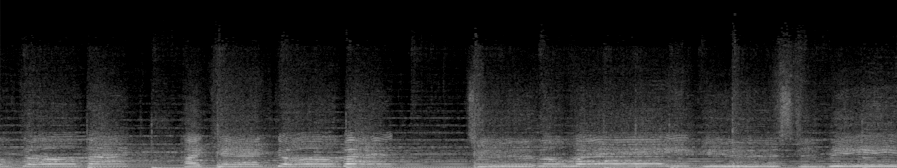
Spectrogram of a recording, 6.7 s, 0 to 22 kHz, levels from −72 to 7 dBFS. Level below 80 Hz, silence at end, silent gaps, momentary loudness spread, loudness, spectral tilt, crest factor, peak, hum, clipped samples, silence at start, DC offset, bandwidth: -34 dBFS; 0 s; none; 7 LU; -19 LUFS; -5 dB/octave; 18 dB; -2 dBFS; none; under 0.1%; 0 s; under 0.1%; 17 kHz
